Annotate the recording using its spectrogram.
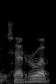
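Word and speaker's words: Charrúa: I can comprehend the charrua because that is how you say that the Indians there were charrua. That's how they say it.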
